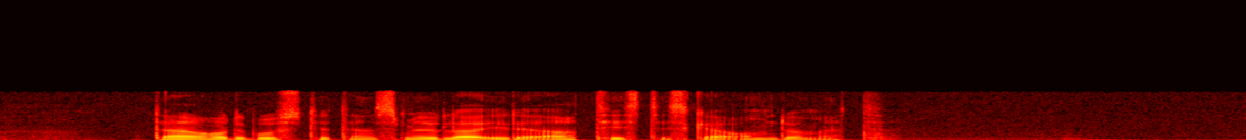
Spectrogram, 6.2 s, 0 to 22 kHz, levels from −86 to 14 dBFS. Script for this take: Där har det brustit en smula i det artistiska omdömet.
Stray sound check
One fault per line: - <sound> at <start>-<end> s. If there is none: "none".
none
